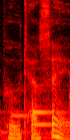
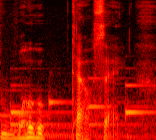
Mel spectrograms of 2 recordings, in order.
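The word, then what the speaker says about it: Wu Tao-tzu: Like Pu Taoise, the famous Chinese painter. Oh, that's Wu Taoise.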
